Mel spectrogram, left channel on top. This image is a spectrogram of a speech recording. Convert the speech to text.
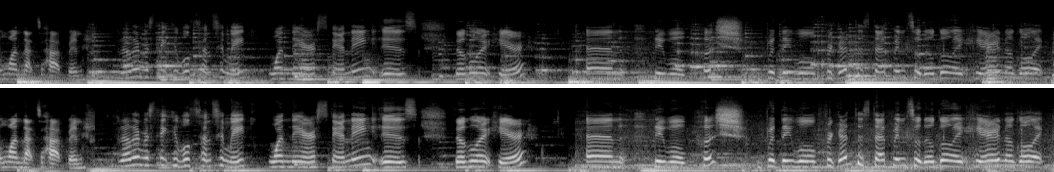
want that to happen. Another mistake people tend to make when they are standing is they'll go right here, and they will push, but they will forget to step in, so they'll go like here, and they'll go like,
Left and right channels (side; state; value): both; normal; correlation 0.52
